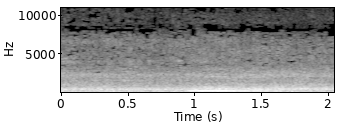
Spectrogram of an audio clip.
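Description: Distant city traffic heard from high above, a steady rumbling hum, with a short steady low tone about a second in.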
